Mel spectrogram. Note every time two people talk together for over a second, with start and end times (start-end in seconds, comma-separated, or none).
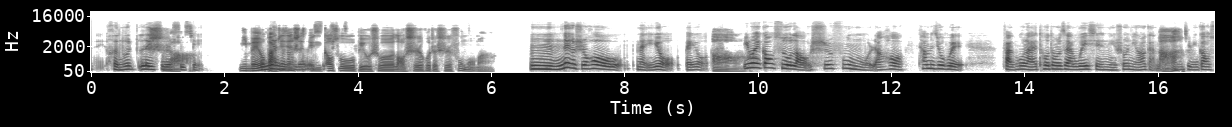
2.5-3.9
